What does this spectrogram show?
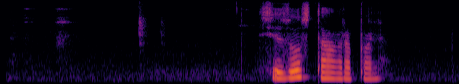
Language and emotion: Russian, neutral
